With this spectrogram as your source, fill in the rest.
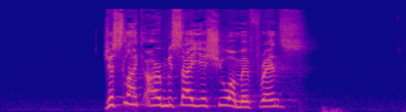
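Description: A man speaks with animation into a microphone, heard through loudspeakers.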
